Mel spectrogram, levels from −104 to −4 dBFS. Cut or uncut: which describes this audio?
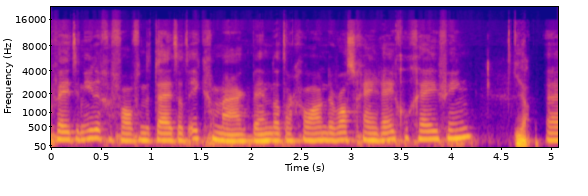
uncut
